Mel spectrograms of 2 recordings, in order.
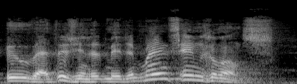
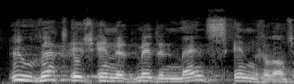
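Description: First: The word mijns carries strong stress. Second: The word mijns carries no special stress.

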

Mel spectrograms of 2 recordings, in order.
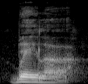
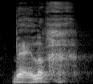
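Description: First: The word ends in an open a vowel. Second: The word ends in a g sound. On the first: "En in ons Nederlands fungeert die als een A" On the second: "laat je er wat lucht bij vallen. Toch door het gat boven je tong en heb je een G"

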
